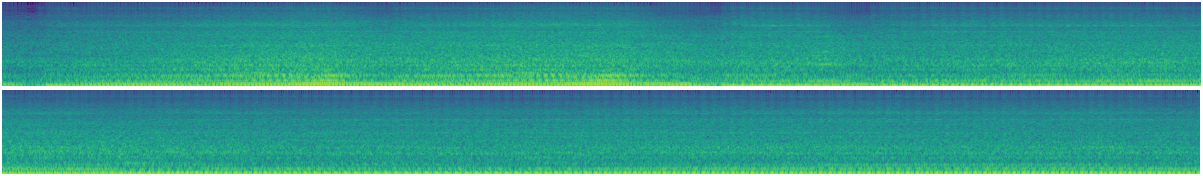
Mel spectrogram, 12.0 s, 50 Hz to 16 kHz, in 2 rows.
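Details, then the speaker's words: Fiat Brava parked for 23 years, now running on tank gasoline: heavy, lumpy, stumbling idle that can't hold, running on maybe two or three cylinders; injectors suspected, not confirmed. "ele não consegue manter ó galera agora ele tá funcionando aqui eu acho que em dois ou três cilindros mas tá funcionando agora com gasolina do tanque né"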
